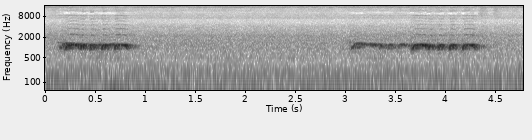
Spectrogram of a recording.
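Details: Javanese zebra dove (perkutut) song: two pulsed cooing phrases about three seconds apart, the second longer with a stuttering rhythm of beats.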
